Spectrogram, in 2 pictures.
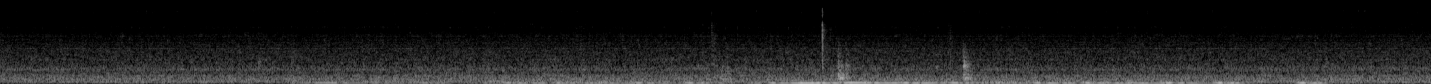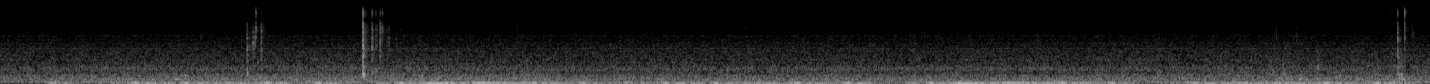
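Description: A washing machine drum turns with a low rumble.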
